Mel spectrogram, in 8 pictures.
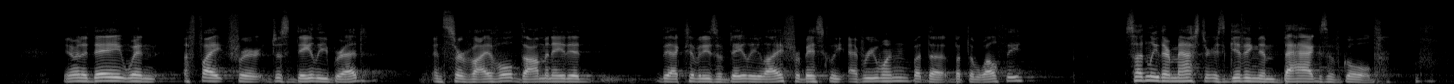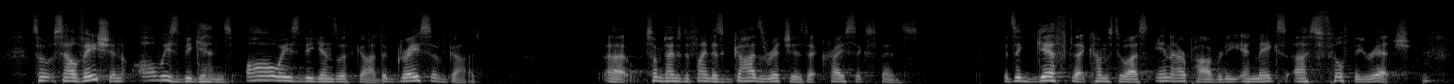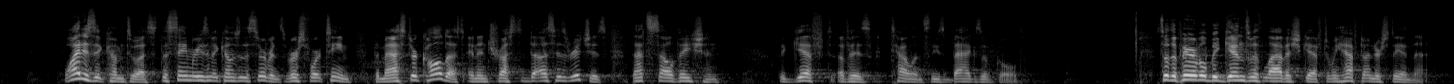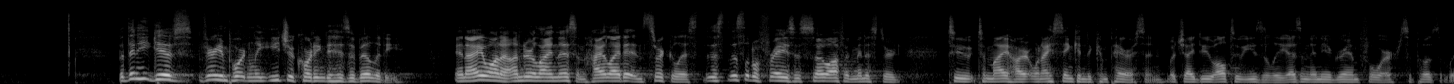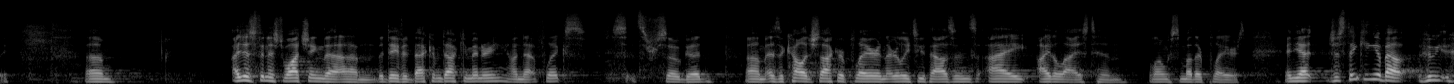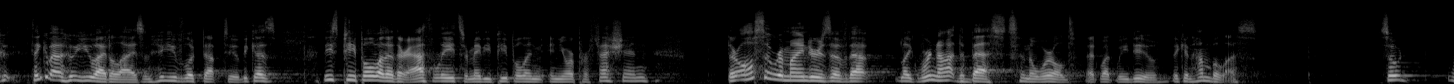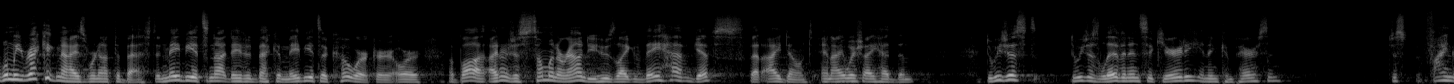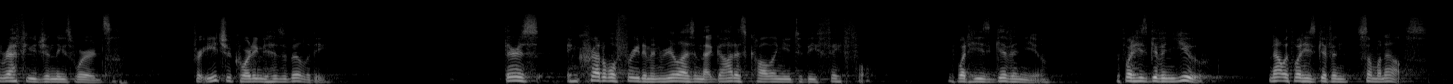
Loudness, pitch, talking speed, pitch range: -31 LUFS, 140 Hz, 185 wpm, 125-160 Hz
